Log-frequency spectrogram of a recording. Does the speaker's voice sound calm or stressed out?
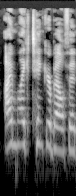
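calm. The line is said in a plain, calm voice. The speaker calls it wrong. "Nope, hold up"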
